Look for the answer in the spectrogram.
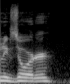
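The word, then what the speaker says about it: Exhorder: I'm going Exhorter. – Yeah, that's what it is. – All right. – The H is silent. Matter of fact, we were thinking about making T-shirts that said Exhorter. The H is silent, motherfucker. So, yeah, but that's how you pronounce it. It's Exhorter.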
